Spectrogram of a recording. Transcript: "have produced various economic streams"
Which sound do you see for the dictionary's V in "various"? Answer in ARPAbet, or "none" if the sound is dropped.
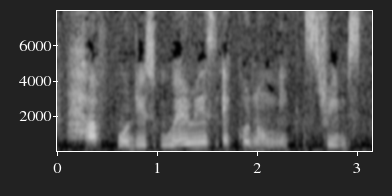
W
